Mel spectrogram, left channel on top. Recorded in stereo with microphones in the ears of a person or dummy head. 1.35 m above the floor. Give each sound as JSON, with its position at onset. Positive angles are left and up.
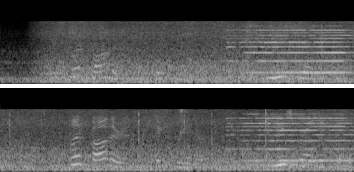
{"t": 0.7, "sound": "a woman speaking", "side_deg": -65, "distance_m": 0.6}
{"t": 2.2, "sound": "a violin", "side_deg": -50, "distance_m": 10.0}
